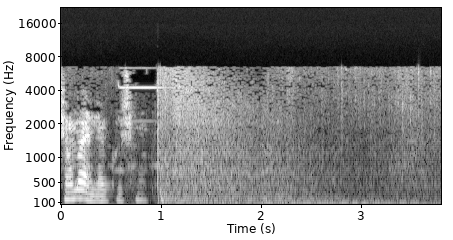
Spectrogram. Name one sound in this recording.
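An explosion booms, followed by a rushing roar.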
